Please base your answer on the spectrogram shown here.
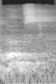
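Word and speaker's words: Hoechst: typically German name, and the exact pronunciation was Hoost, and very few people could pronounce Hoost, you know.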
